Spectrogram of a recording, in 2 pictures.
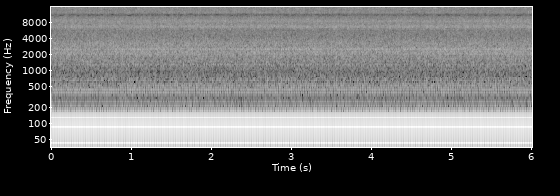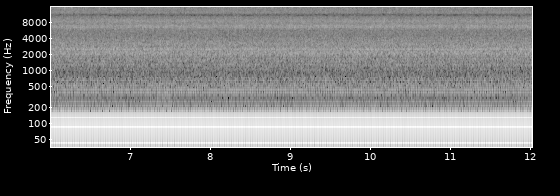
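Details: Turbo Scion FRS boxer engine after spark plug replacement, a cracked plug ceramic suspected of causing misfires: deep, perfectly steady idle for twelve seconds with no misses; healthy.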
